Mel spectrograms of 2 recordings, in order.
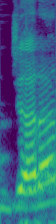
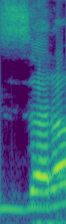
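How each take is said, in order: First: जरा with a hard j, jara; plain j. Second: जरा with a loud buzzing z, zara; buzzed z. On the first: Teacher naming the undotted word, जरा with plain j. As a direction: begin जरा with j as in jam. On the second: Teacher showing what the dot does, जरा with buzzed z. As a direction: hit the z opening जरा. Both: Shown as a demonstration. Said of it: "उच्चारण अलग तरीके से होगा".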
